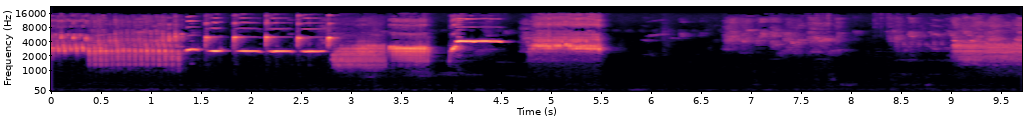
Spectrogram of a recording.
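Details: Canary singing gacor with full isian, meant as masteran and pancingan: a buzzy trill, four clipped repeated notes, short rolls and a whistled note, then a quieter faint passage before another buzzy trill.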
